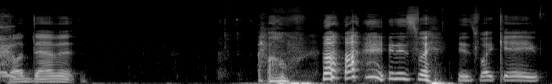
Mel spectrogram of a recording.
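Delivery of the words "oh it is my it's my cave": high, slow, laughing disbelief; shocked delight at the discovery; surprised. Real, not acted. Finds friend in own cave.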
